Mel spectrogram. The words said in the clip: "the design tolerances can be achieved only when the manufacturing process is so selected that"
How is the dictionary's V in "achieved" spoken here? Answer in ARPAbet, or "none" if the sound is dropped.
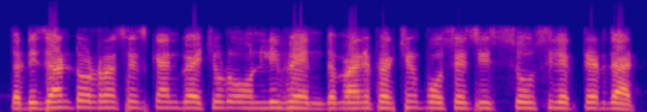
none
